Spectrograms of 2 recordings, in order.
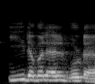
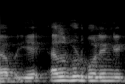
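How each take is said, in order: First: Letters ای ڈبل ایل ووڈ said one by one; spelling it out. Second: ایل ووڈ said as one word, ووڈ stressed; ایل ووڈ spoken whole with the stress on ووڈ; saying the name. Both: Shown as a demonstration. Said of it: "اس کا کیا pronunciation بنتی ہے".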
